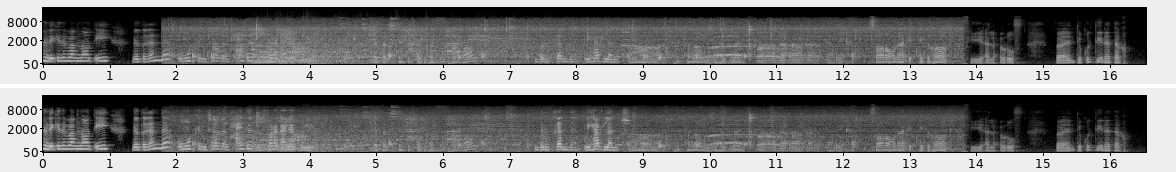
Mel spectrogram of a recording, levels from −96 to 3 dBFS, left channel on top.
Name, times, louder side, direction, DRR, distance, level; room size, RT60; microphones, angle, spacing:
voice 1, 0.0-4.1 7.4-8.8, right 5 dB, 55° right, 0.4 m, -30 dB
sound 1, 1.8-13.8, left 4 dB, 60° left, 1.6 m, -38 dB
Cheering, 3.1-10.1, left 4 dB, 80° left, 0.7 m, -41 dB
voice 2, 4.8-6.5 8.8-16.2, left 3 dB, 30° left, 0.4 m, -40 dB
5.4 x 5.0 x 5.3 m
head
